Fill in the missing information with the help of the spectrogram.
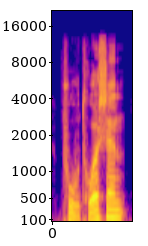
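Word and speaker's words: Путошен (普陀山): А в нашей сегодняшней передаче мы совершим виртуальное путешествие в горы Путошен. Пу произносится в третьем тоне, То читается во втором тоне, а Шен в первом тоне.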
